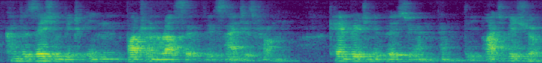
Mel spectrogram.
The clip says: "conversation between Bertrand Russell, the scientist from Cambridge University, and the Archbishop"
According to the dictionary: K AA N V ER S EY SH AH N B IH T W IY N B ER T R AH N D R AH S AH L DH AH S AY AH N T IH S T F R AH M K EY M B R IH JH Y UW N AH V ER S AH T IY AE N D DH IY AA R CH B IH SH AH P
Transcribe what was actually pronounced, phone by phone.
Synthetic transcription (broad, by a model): K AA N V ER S EY SH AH N B IH T W IY N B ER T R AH N R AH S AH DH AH S AY AH N T IH S T F R AH M K EY M B R IH JH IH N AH B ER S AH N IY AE N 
